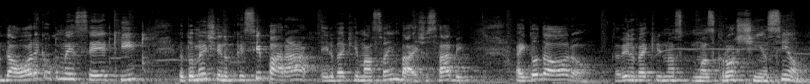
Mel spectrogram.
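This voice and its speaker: A man in his thirties, a cooking vlogger chatting casually to viewers in his home kitchen and checking in with "right?" as he goes. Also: high voice. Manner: chatty, talks to viewers with tag questions. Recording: echoey kitchen.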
